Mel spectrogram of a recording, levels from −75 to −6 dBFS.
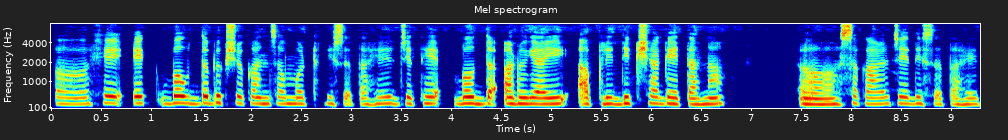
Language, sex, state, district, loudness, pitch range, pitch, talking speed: Marathi, female, Maharashtra, Pune, -17 LUFS, 210-225 Hz, 220 Hz, 115 wpm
